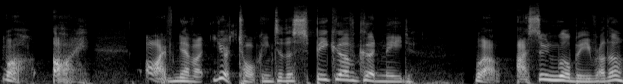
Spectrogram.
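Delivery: slow, huffing, sputtering, indignant. Voicing a character who huffs at a player's accusation: huffing indignantly. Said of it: "And he kind of huffs".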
